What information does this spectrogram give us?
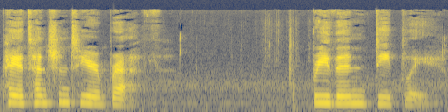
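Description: Very slow-paced woman guiding a meditation. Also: a little high. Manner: calm, deliberate, soothing instruction with long pauses. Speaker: meditation guide. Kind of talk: guided meditation narration.

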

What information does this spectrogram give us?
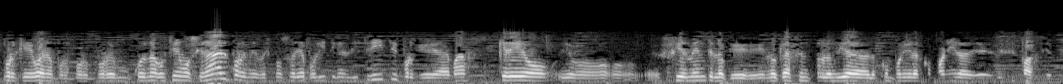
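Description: High-voiced Argentine man on phone-like line. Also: fairly even intonation. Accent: Argentine Rioplatense. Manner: halting, repetitive, circling back to rephrase. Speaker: interview guest, local political candidate. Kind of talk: conversational political interview. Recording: thin phone-like line, music behind.

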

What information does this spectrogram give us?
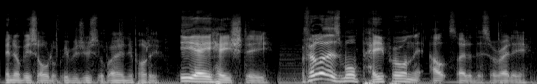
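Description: Guy in his 20s rambling thru a skate game at home, voice kinda rough from a sore throat, lots of "like" and "dude", faint music behind. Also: low voice, big pitch swings, quick pace. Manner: chatty, rambling, says "like" and "dude" a lot. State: deeper voice after a sore throat. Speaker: gaming YouTuber. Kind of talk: casual gameplay commentary. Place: bedroom at home, indoors.

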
